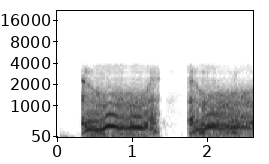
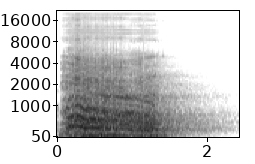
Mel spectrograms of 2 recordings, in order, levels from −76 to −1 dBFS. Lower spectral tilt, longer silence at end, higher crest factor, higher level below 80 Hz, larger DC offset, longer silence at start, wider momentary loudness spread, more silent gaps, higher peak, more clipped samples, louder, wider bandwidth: first, -12.5 dB/octave vs -6.5 dB/octave; second, 0 s vs 0.65 s; about the same, 12 dB vs 16 dB; second, -36 dBFS vs -26 dBFS; neither; first, 0.3 s vs 0 s; second, 10 LU vs 17 LU; neither; about the same, -2 dBFS vs 0 dBFS; neither; about the same, -15 LUFS vs -14 LUFS; second, 4 kHz vs over 20 kHz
